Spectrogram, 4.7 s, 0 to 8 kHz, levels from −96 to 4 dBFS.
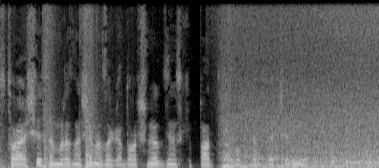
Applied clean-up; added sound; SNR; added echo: none; Fire; 4 dB; none.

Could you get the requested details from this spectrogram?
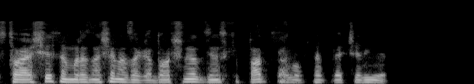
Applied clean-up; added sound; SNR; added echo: neural mask model Resemble Enhance denoiser.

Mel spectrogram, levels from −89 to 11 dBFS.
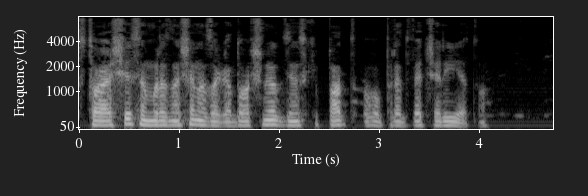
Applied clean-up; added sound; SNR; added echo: none; none; none; none.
